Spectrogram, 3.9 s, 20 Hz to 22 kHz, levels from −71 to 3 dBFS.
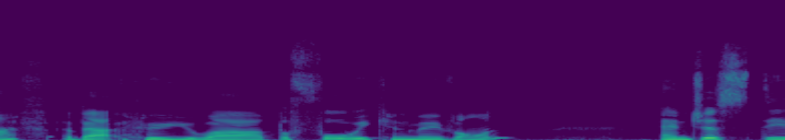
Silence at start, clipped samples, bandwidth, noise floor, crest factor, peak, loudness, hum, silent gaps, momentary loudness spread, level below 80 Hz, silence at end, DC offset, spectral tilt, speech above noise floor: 0 s; under 0.1%; 15 kHz; -56 dBFS; 18 dB; -12 dBFS; -29 LUFS; none; none; 7 LU; -54 dBFS; 0 s; under 0.1%; -6 dB/octave; 28 dB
